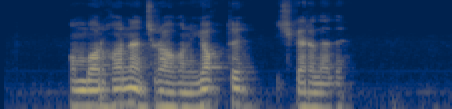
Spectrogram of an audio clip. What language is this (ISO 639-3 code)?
uzb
